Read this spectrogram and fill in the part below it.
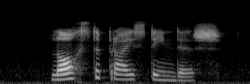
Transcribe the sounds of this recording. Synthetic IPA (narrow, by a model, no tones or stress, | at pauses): lɑːχstəprɐjstɛndərs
